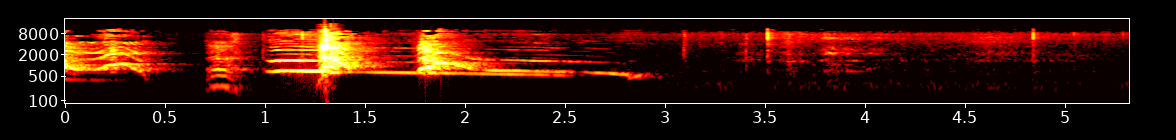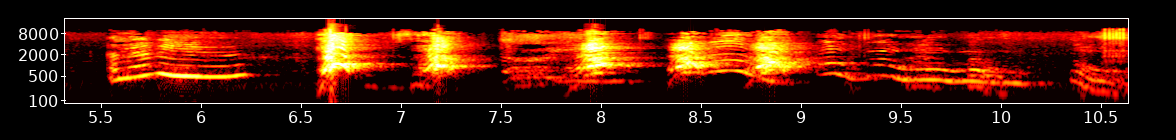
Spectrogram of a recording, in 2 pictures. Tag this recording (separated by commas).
Animal, Speech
